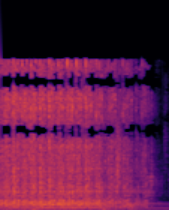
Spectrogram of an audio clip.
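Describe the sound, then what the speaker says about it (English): Serger or sewing machine running a zigzag stitch along the seams of homemade shorts, a fast steady mechanical whir close by that slows and stops at the end. "take your serger or sewing machine on a zigzag stitch, whichever you got, and you are going to sew this arch"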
